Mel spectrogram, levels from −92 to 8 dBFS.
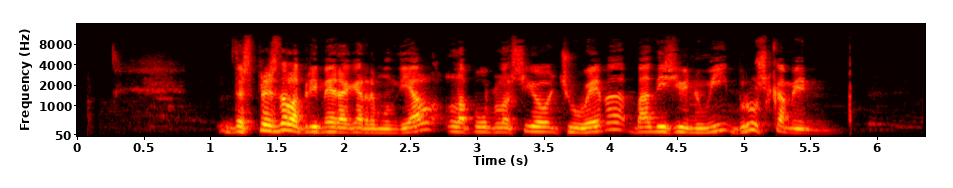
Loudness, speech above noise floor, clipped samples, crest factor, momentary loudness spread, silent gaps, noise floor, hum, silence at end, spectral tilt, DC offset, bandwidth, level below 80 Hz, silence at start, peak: -28 LUFS; 41 dB; under 0.1%; 22 dB; 10 LU; none; -69 dBFS; none; 0.8 s; -5.5 dB/octave; under 0.1%; 10.5 kHz; -82 dBFS; 1.05 s; -6 dBFS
